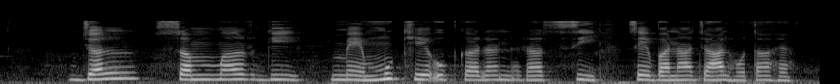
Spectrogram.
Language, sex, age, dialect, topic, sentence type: Hindi, female, 18-24, Marwari Dhudhari, agriculture, statement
